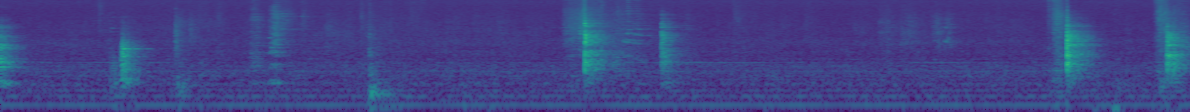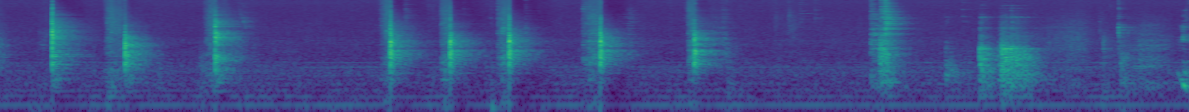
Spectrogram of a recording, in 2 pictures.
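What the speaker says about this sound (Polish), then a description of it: "na początku pokroję cebulę w piórka, takie grubsze" A knife chopping onion into thick slices in a home kitchen, heard as a string of sharp knocks on a cutting board that come irregularly at first, then in quicker bursts, over a low steady hum.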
